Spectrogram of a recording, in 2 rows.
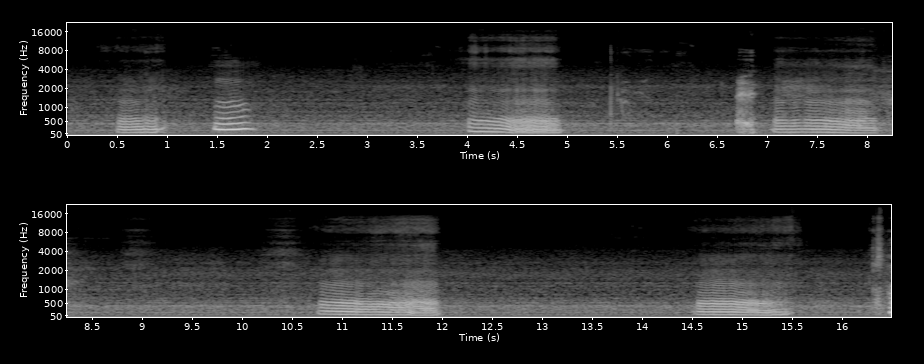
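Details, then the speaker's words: Small border terrier Maya sleeping, tired: rhythmic throaty snores, about 5 in the clip with long quiet pauses between, over a steady low room hum; snoring. "Can a little thing like that snore? Snoring Maya."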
